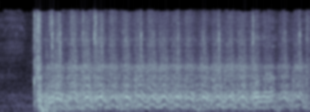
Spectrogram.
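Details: Old semi-truck diesel that sat in a farmer's field for years: steady, even cranking that never catches or fires, turning over with no start; cause suspected, not confirmed.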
